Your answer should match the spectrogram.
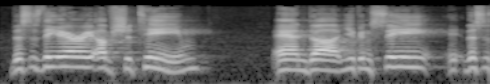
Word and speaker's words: Shittim: I know it looks like something else, but it's pronounced Shittim.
